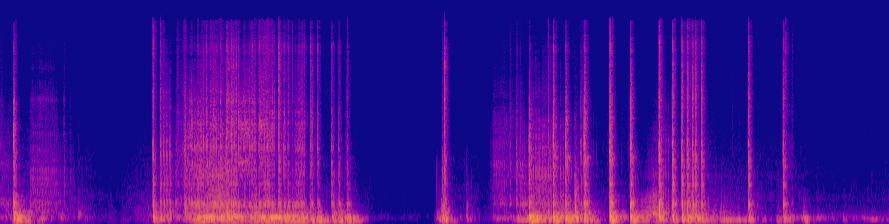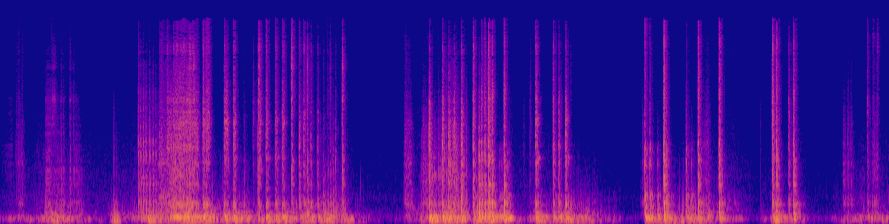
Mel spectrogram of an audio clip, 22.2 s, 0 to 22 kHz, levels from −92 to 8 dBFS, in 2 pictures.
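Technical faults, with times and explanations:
No technical faults can be heard anywhere in this audio.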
